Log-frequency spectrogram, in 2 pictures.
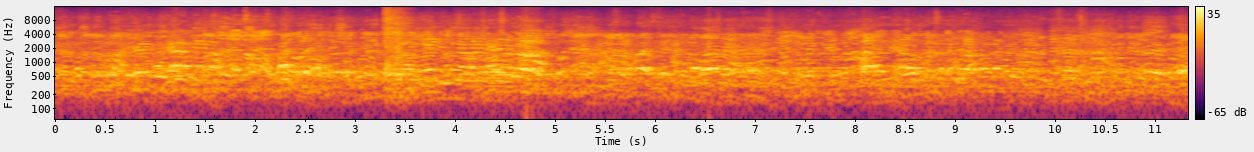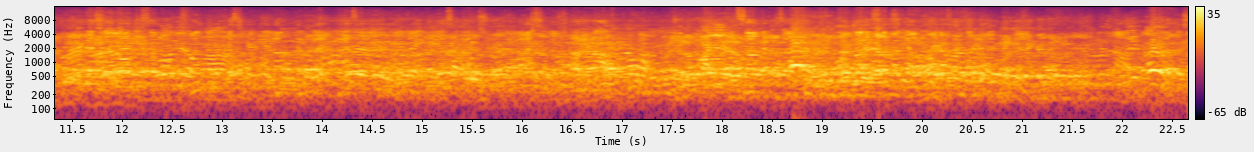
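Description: Several people talking over one another: mixed, overlapping conversation among a seated group.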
